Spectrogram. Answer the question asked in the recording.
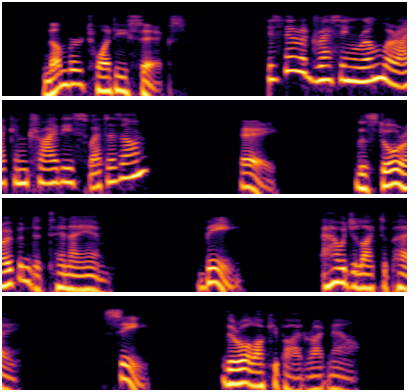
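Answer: C: They're all occupied right now.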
